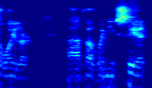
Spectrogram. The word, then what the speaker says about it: Euler: a mathematician by the name of leonard mueller's pronounced euler but when you see it in the uh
